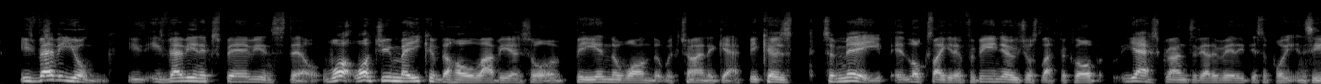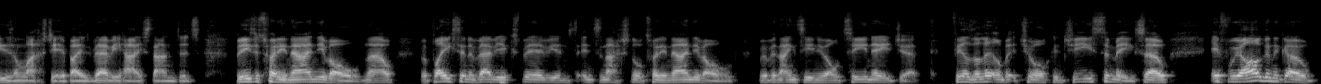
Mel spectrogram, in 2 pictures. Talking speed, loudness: 195 wpm, -25 LUFS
